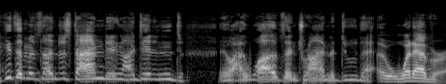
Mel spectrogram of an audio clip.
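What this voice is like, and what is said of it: Hugo Strange character voice. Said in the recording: “Was that your accent for him? ... Yeah, that was my Hugo Strange. ... It was good. It was good. ... I've been practicing.”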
